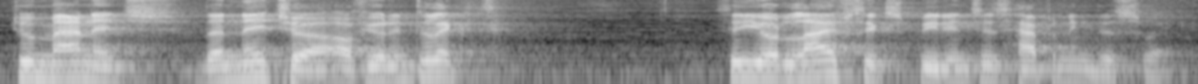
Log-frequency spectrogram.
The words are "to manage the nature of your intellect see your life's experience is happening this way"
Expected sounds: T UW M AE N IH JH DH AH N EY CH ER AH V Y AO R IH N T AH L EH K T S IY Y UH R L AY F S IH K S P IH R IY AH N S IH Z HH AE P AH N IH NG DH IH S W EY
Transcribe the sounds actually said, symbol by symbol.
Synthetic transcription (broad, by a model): T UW M AE N IH JH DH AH N EY CH ER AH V Y AO R IH N T AH L EH K T S IY Y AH R L AY F S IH K S P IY R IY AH N S IH Z HH AE P AH N IH NG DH IH S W EY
